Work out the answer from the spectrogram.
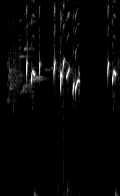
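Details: European goldfinch singing, from a tutor recording for young goldfinches and canaries. Short bursts of bright high chirps and slurred notes come in three quick clusters separated by brief gaps.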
